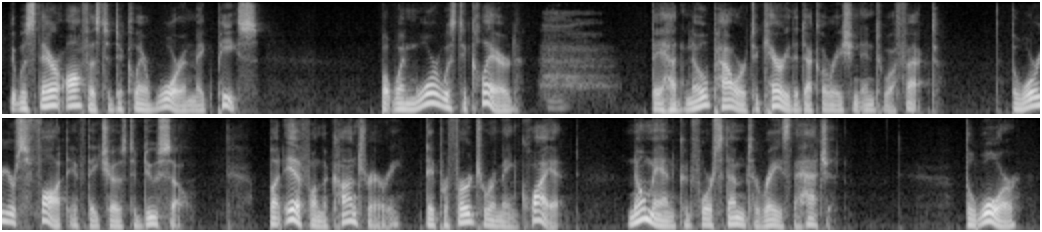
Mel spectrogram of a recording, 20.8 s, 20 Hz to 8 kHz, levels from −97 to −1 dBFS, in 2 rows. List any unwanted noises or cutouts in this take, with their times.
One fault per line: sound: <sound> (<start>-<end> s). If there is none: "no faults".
sound: sigh (5.3-6.2 s)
